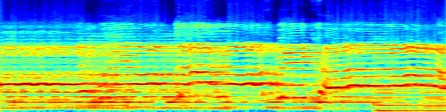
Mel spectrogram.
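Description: Two women singing a slow ballad duet in harmony, accompanied by an electronic keyboard. A long held note gives way to a new phrase, with a low keyboard note coming in near the end.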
